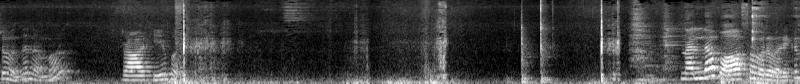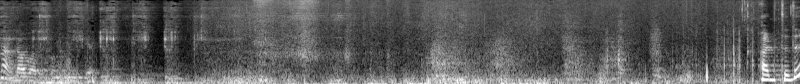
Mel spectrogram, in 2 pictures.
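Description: A metal spoon clicking and scraping in a kadai, with grains scooped in and stirred, giving a steady dry rustle from about halfway on. A woman's voice speaks briefly twice.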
